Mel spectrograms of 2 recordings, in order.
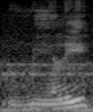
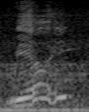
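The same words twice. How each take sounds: First: It is said in a plain voice. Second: It is said in a whimpering voice. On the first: The speaker calls it wrong. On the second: The speaker calls it right.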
